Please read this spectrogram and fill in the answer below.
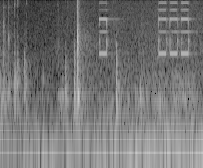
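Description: A multimeter's button clicks, then the meter gives a short high beep as it switches to non-contact voltage mode. Near the end a rapid run of high beeps follows, the meter's alert that it senses a live wire.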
